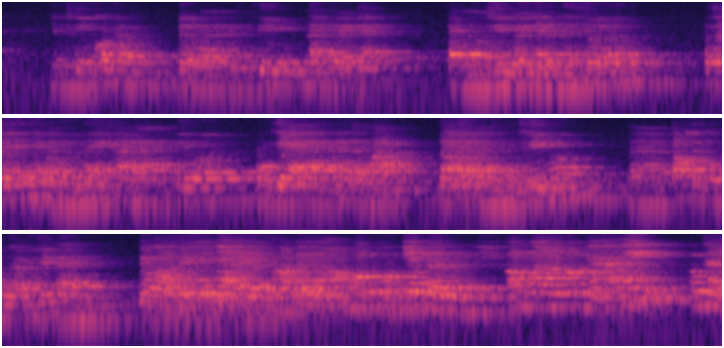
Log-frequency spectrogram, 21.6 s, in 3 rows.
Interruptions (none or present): present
